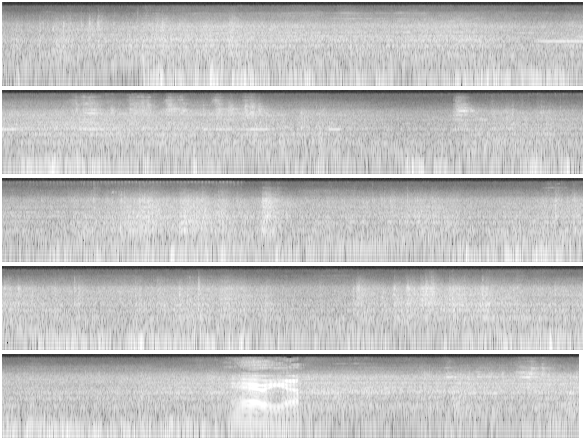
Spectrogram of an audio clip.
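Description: Wood and roofing crack and crash as an excavator grapple tears down a building's roof.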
